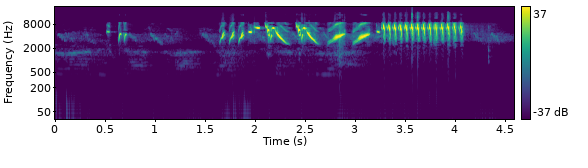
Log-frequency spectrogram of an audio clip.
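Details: Grey-headed goldfinch (Carduelis caniceps) sings a few thin notes, then twittering slurred whistles leading into a fast, even trill of rapidly repeated notes.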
